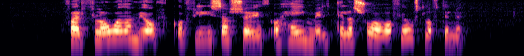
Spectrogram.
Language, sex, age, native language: Icelandic, female, 40-49, Icelandic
